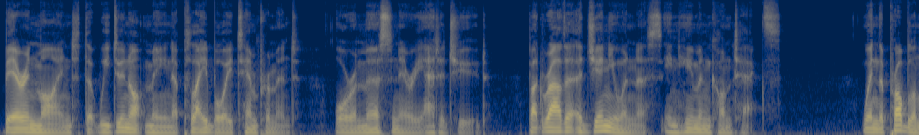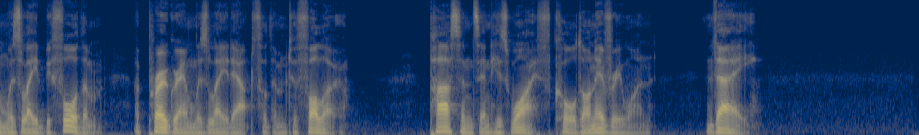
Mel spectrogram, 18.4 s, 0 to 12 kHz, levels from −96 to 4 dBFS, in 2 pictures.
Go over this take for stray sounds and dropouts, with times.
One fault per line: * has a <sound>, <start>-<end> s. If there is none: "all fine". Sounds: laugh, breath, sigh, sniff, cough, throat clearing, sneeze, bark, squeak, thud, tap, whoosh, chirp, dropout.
all fine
